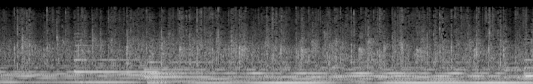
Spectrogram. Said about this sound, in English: Let's give the Lord a big clap offering.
